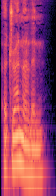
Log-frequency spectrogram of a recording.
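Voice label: "adrenalin", British English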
